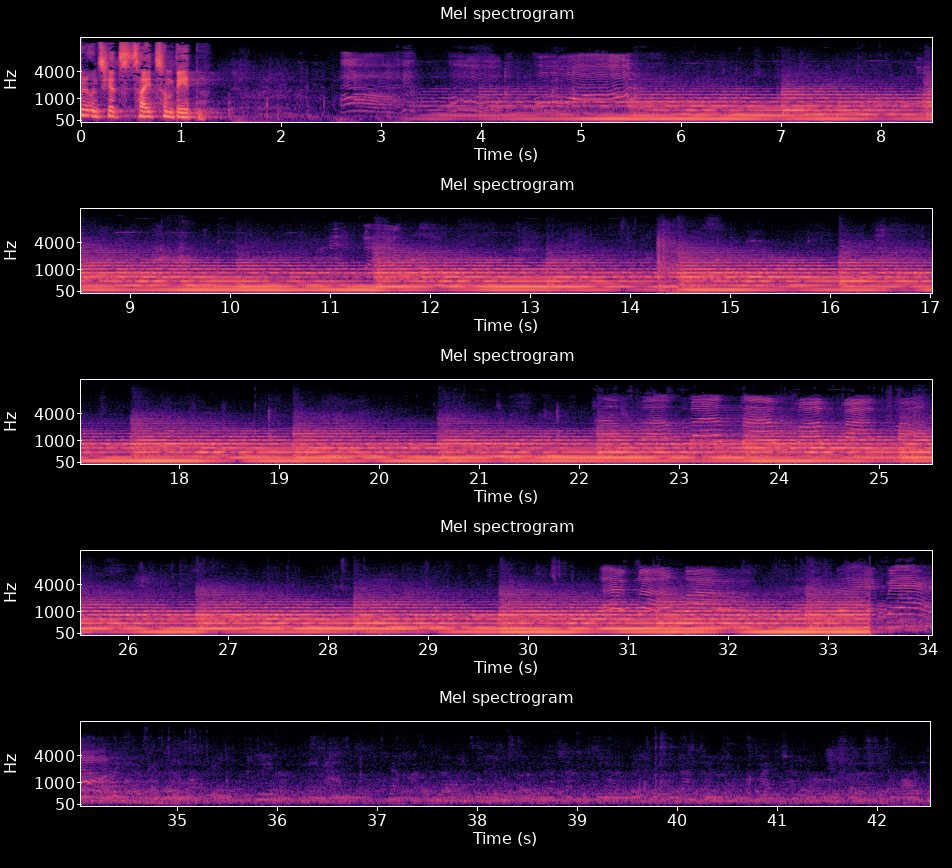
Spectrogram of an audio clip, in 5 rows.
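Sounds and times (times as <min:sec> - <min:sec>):
speech: 0:00.0 - 0:01.4
church bells ringing during a church prayer service: 0:03.4 - 0:33.8.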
